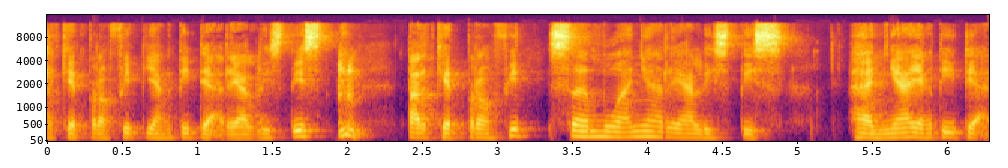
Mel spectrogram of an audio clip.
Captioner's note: berdehem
